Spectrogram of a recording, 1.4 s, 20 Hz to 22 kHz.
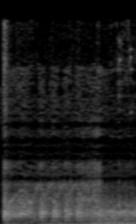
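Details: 6.7 Cummins turbo diesel, first start after fuel filter change and key-cycling to prime the housing: deep low rumble catches and settles quickly with no stumble or long crank; no leaks found.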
